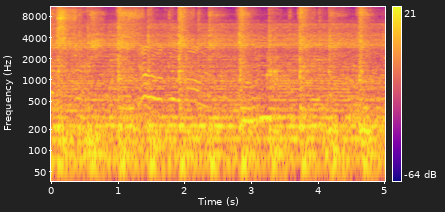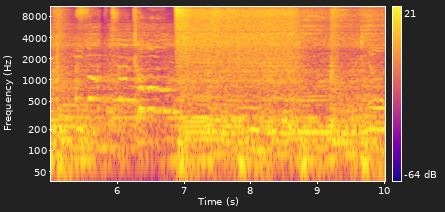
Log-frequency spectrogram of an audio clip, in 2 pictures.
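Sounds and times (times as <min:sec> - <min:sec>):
drums: 0:00.0 - 0:10.0
electric guitars: 0:00.0 - 0:10.0
person singing: 0:09.6 - 0:10.0.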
